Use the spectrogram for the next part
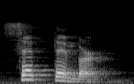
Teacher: você tem que dar uma brecadinha na letra P. Ele é muito suave, mas ele é necessário. Você não pode, só porque uma letra muda, Você não pode dizer September, tá?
